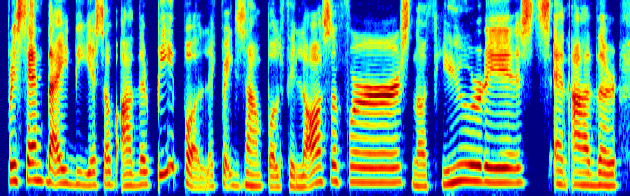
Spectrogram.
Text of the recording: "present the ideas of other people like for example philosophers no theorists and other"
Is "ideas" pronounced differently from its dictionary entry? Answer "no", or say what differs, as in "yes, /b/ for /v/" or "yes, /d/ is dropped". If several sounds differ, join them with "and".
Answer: yes, /s/ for /z/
